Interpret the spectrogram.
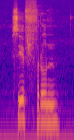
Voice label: "sifrun", Arabic; angka arabic 1-10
